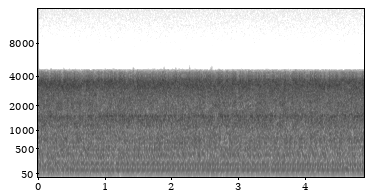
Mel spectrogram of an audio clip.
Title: Sr20 weird idle/misfires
